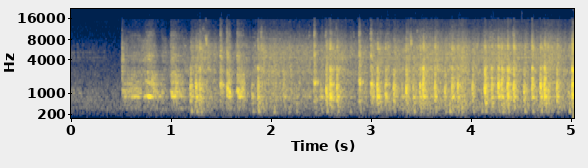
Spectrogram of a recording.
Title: 2001 dodge cummins cold start 25°F no start in 2 weeks no plug in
